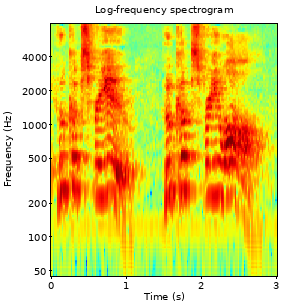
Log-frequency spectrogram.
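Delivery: high, slow hooting of the words; sung-out owl hoot, high and drawn out; owl call in words. Retold or imitated. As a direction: hoot it like a barred owl calling. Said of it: "they say".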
